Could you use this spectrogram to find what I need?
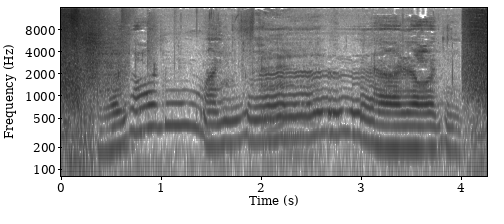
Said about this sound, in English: Another exhibit B is a cat saying, hold on to my fur, I like it, which is an amazing one.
